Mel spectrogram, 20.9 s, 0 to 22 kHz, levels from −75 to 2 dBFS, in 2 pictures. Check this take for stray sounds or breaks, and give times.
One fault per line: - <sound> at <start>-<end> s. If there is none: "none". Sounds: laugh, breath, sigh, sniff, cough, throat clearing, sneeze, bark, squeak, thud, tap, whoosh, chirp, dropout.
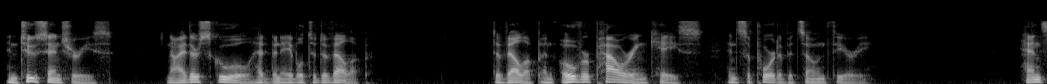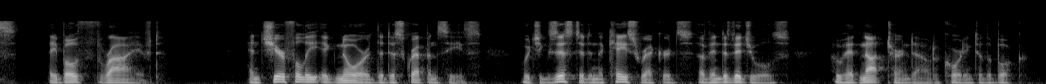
none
